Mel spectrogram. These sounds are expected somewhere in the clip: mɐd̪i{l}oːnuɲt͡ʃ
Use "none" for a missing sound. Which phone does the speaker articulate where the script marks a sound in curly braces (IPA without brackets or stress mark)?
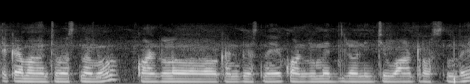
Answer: l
